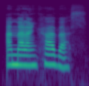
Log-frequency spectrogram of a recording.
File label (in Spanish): "anaranjadas", spanish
